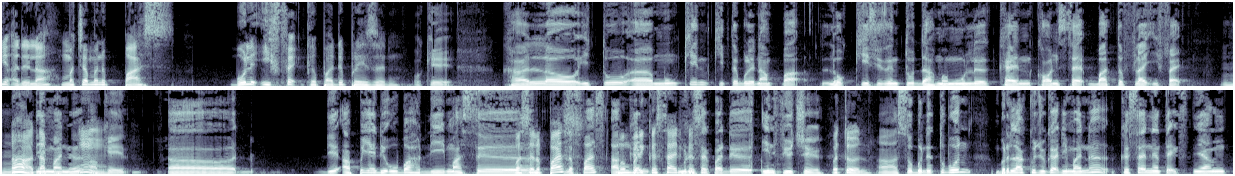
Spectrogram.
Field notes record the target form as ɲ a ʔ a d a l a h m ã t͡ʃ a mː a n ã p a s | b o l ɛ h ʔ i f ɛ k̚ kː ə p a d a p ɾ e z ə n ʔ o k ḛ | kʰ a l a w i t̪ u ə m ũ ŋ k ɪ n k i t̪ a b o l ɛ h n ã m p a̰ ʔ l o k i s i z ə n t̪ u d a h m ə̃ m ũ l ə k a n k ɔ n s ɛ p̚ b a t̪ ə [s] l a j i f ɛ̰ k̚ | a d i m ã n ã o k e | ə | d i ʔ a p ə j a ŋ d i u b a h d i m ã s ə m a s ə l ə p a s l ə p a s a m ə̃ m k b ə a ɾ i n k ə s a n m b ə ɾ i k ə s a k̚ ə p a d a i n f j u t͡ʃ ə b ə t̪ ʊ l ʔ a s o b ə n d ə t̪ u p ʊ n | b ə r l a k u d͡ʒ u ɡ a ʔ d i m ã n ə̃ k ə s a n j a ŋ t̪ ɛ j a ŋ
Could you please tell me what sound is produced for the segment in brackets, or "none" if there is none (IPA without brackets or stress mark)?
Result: f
